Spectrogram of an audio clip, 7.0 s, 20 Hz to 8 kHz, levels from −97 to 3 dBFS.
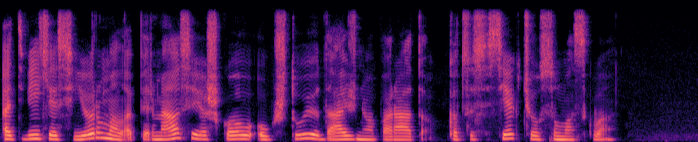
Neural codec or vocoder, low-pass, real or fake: none; 7.2 kHz; real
